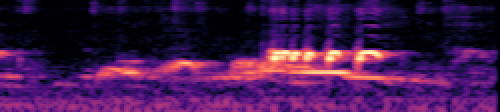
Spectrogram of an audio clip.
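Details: Local wild zebra dove singing loudly: soft low coos then a quick run of bright, bubbling, tremulous notes, clear against a quiet background.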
